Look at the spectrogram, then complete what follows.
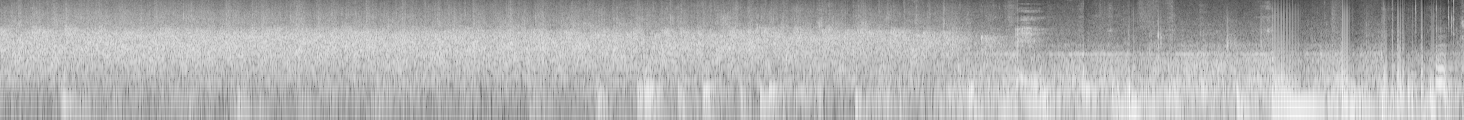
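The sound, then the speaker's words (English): Loud, sustained applause from a large audience welcoming the Foreign Minister of India, a dense wash of clapping that carries on for about ten seconds before thinning out into scattered claps and low murmuring. “So I ask you all to be enthusiastic with your applause, and please welcome the Foreign Minister of India.”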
